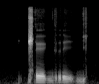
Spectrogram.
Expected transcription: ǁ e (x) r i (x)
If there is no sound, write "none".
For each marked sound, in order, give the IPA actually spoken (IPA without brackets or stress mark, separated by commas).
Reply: ɡ, ɡ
